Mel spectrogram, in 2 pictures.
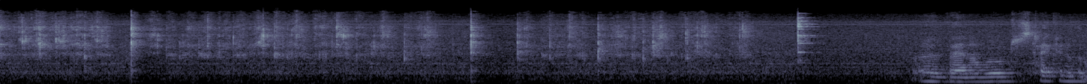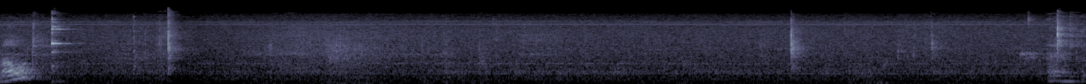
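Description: Raisins and sultanas being stirred into melted chocolate, faint soft scraping and occasional light taps from a utensil against the bowl in a quiet room, with a brief murmur of voice partway through.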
